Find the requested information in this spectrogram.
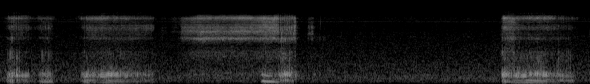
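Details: Tucker, a pet dog, snoring in his sleep: raspy, wheezing breaths in bursts of about a second, separated by short quiet pauses, with hissy high-pitched overtones.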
